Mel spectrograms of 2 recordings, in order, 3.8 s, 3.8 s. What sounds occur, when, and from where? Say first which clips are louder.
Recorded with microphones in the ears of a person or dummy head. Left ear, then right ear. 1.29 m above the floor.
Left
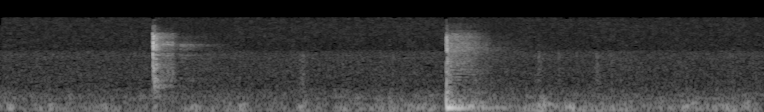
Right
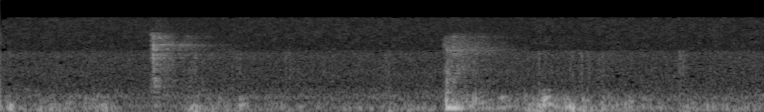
0.8 s sawing: left 14 dB; 55° left (ahead or behind), 0.6 m
2.2 s a snare drum: left 7 dB; 75° left (ahead or behind), 1.1 m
